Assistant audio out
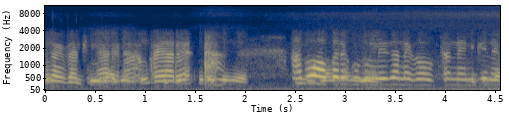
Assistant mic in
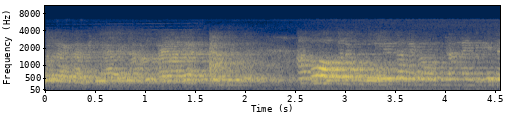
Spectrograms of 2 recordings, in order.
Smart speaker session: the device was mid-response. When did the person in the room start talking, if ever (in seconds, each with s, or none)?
none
